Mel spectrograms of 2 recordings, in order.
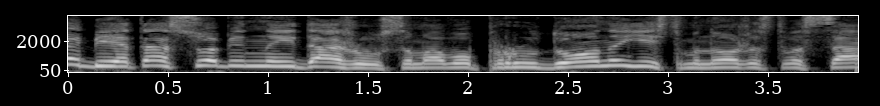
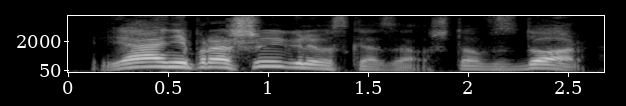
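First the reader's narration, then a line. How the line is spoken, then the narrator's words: Mumbled. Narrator (Russian): промямлил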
